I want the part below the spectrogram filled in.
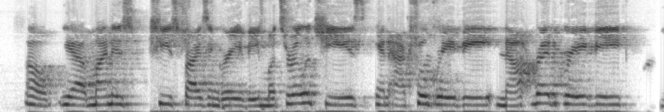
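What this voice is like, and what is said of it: New York New Jersey accent. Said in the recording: “The New York, New Jersey accent just came out”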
